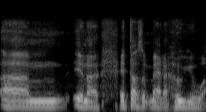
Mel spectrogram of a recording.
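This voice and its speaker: A man with a New Zealand accent and a fairly high pitch sounds dry and close with no echo, against a quiet background. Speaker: alternative media broadcaster. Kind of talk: casual interview chat. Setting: live show.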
